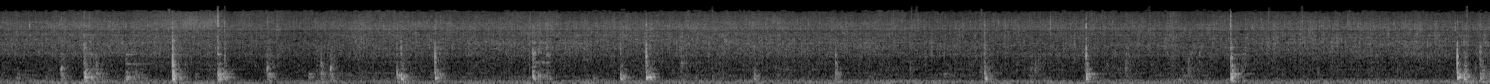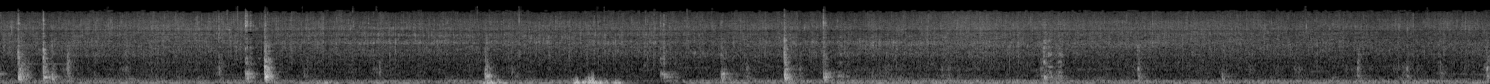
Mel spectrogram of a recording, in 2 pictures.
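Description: Shell-on garlic shrimp sizzling steadily in a nonstick frying pan, with irregular clacks and scrapes of a slotted spatula as they are stirred and turned. A low thump comes a little past two-thirds of the way in.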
